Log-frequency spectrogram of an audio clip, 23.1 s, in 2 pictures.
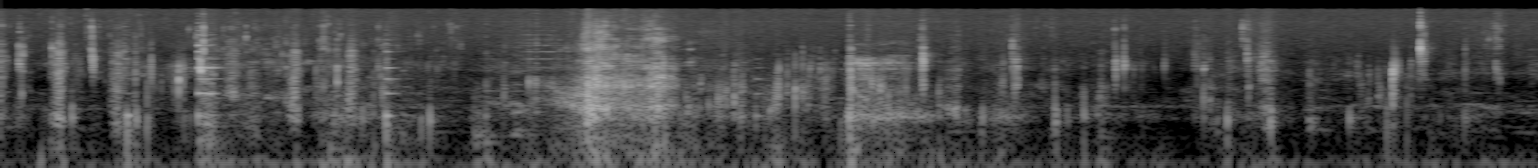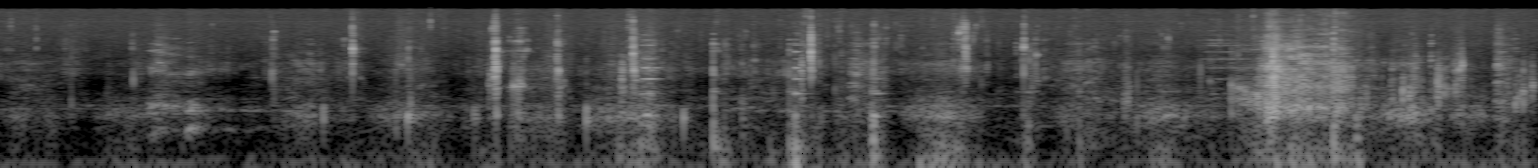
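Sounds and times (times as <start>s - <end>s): wet chewing and lip smacks: 13.6s - 20.4s.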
